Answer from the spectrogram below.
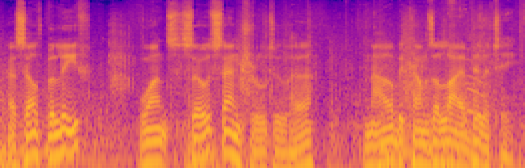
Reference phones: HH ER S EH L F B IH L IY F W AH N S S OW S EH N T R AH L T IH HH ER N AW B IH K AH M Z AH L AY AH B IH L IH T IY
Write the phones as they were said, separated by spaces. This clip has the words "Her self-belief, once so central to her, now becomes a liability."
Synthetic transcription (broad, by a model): HH ER S EH L F B IH L IY F W AH N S S OW S EH N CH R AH L T IH ER N AW B IH K AH M Z AH L AY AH B IH L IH T IY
